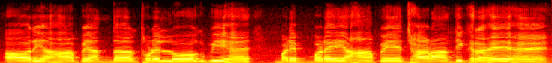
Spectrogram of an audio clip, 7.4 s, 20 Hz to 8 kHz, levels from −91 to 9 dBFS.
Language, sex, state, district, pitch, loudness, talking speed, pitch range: Hindi, male, Odisha, Malkangiri, 180 Hz, -13 LUFS, 120 wpm, 170-185 Hz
